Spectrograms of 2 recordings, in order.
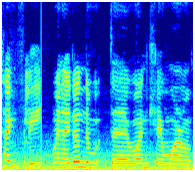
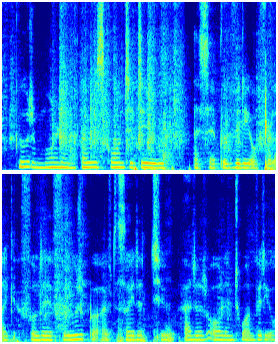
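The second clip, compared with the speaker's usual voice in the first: very quiet, hushed half-whisper; 14 dB quieter than usual. Vlogging breakfast early while everyone else is asleep, half-whispering. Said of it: "I'm whispering because everyone else is still asleep".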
